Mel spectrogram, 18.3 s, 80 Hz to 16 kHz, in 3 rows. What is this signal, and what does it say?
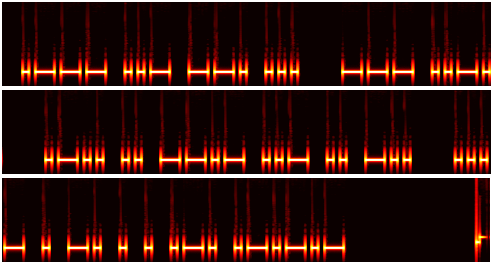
Morse code, heard as a keyed tone, about 15 wpm, 700 Hz. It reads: JUGS OF LIQUID VENEER.
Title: Pangram Challenge v2 - 15wpm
